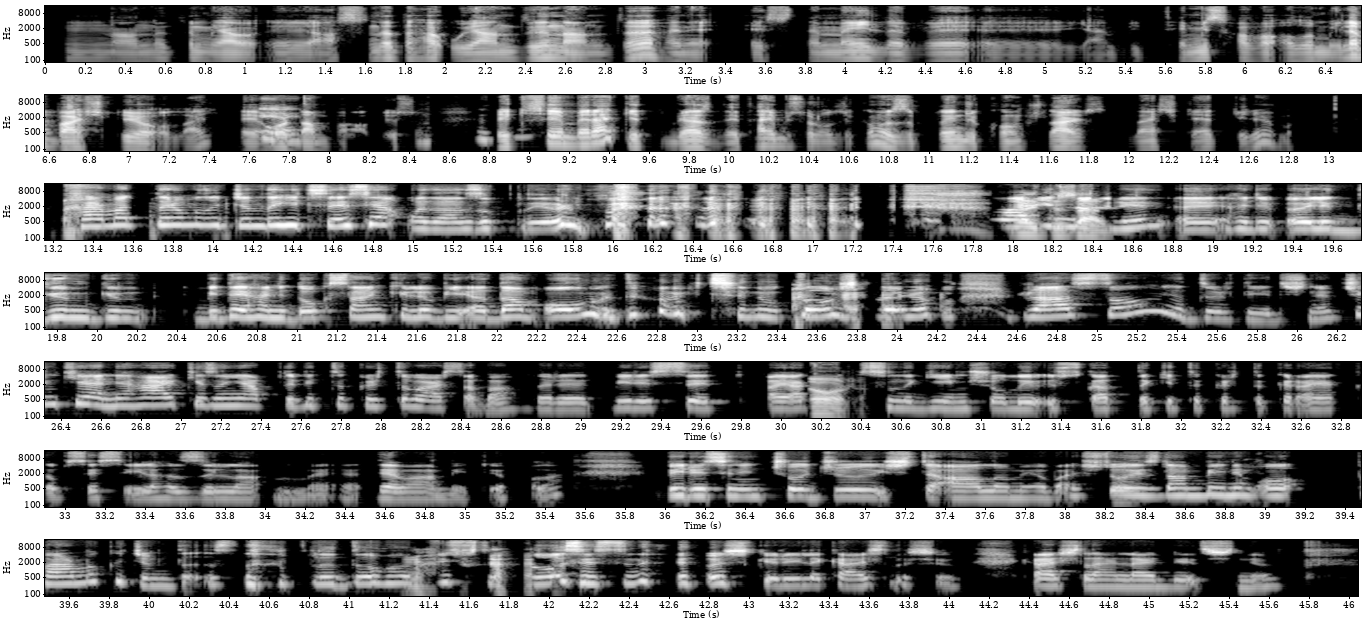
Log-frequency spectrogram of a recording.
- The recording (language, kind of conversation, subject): Turkish, podcast, Egzersizi günlük rutine dahil etmenin kolay yolları nelerdir?
- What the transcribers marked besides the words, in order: lip smack; other background noise; chuckle; laughing while speaking: "olmadığım için"; chuckle; chuckle; laughing while speaking: "zıplama sesini"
